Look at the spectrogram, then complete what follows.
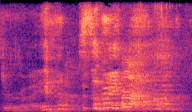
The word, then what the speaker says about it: Dariyah: Give it up for Dariyah, please. Person, but it's Dariyah. I literally asked everyone's pronunciation, and then you were added to the list.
